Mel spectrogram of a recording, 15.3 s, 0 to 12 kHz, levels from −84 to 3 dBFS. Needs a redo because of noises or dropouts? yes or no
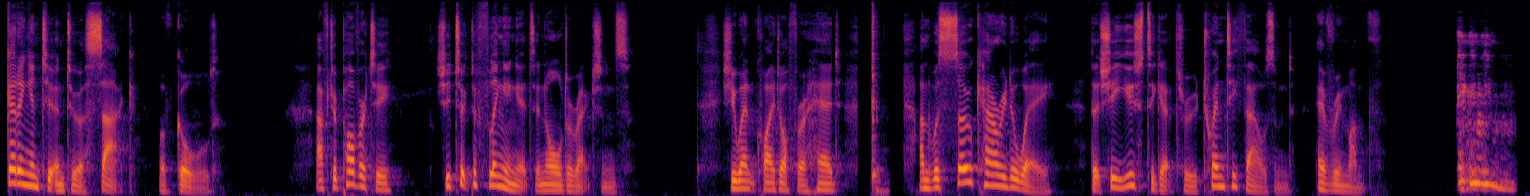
yes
